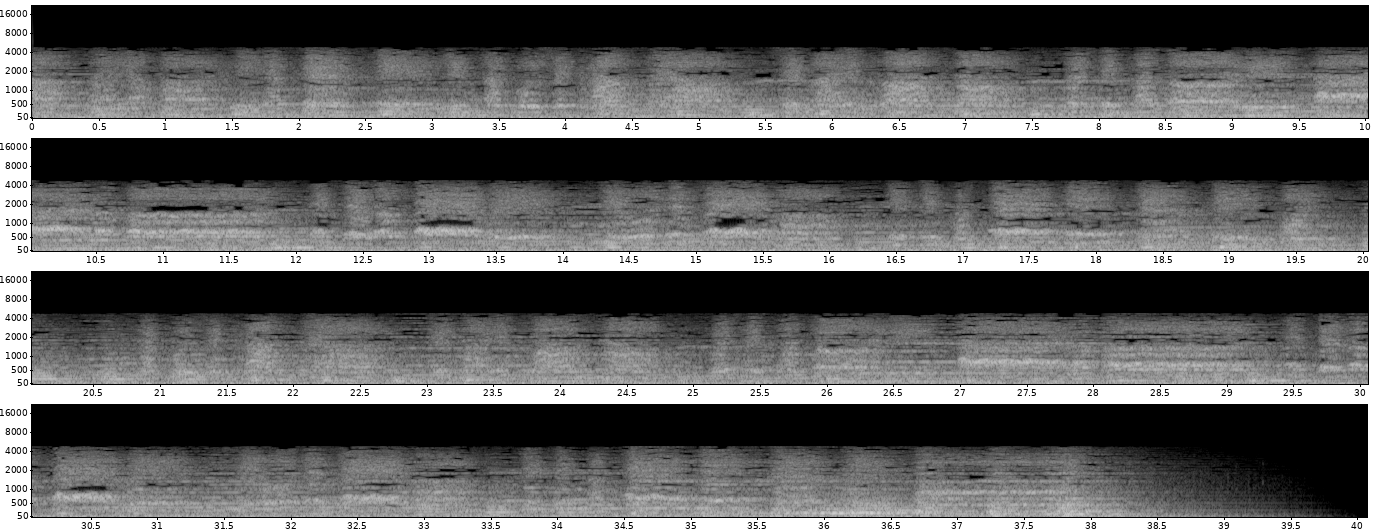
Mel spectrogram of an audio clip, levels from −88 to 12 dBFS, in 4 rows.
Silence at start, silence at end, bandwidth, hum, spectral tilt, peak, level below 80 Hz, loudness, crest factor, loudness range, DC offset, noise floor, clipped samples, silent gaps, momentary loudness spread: 0 s; 0.9 s; 5 kHz; none; -10.5 dB/octave; 0 dBFS; -26 dBFS; -19 LUFS; 18 dB; 3 LU; under 0.1%; -60 dBFS; under 0.1%; none; 5 LU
